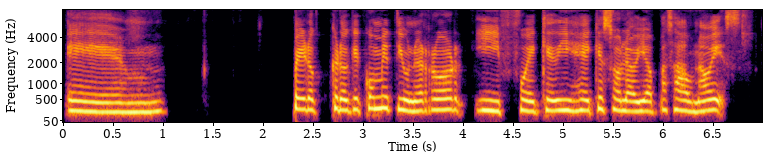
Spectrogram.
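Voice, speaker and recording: A young woman with a fairly high voice and a neutral Colombian accent touched by a paisa lilt. She speaks as an interview guest, conversational and a little hesitant, pausing as she goes. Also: fairly even intonation, darkish tone. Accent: neutral Colombian with a slight paisa lilt. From Cartagena, Colombia. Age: 20s. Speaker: podcast guest. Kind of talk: personal testimony in conversational interview.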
